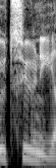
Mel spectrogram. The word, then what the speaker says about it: Thuney: Joe Thuney. I've pronounced that correctly, haven't I, Joe? – Yes, the H is silent. Most people mess that up, so I'm very impressed.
